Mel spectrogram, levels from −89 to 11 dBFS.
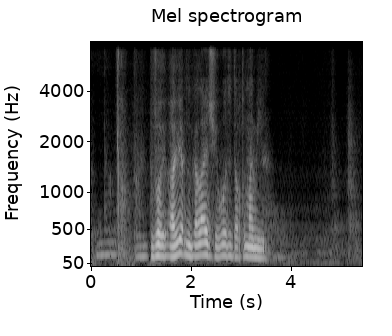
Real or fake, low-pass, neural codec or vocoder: fake; 7.2 kHz; codec, 16 kHz in and 24 kHz out, 0.9 kbps, LongCat-Audio-Codec, four codebook decoder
